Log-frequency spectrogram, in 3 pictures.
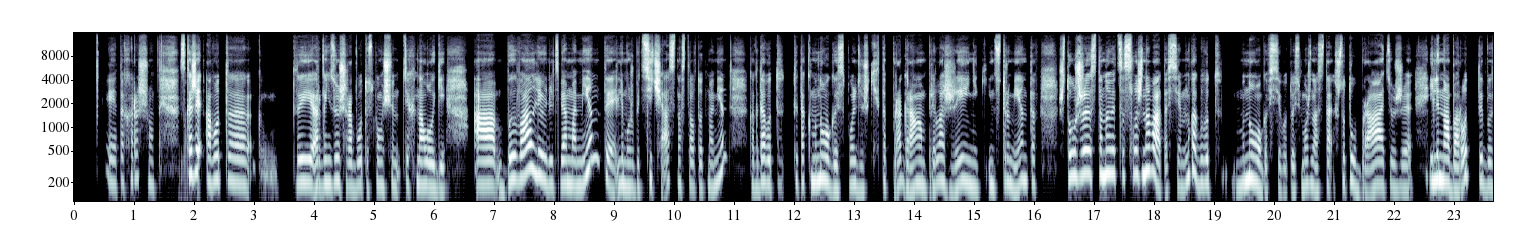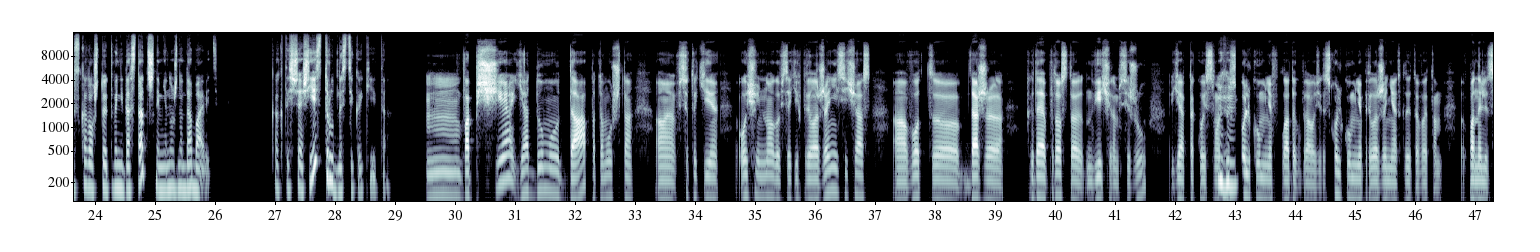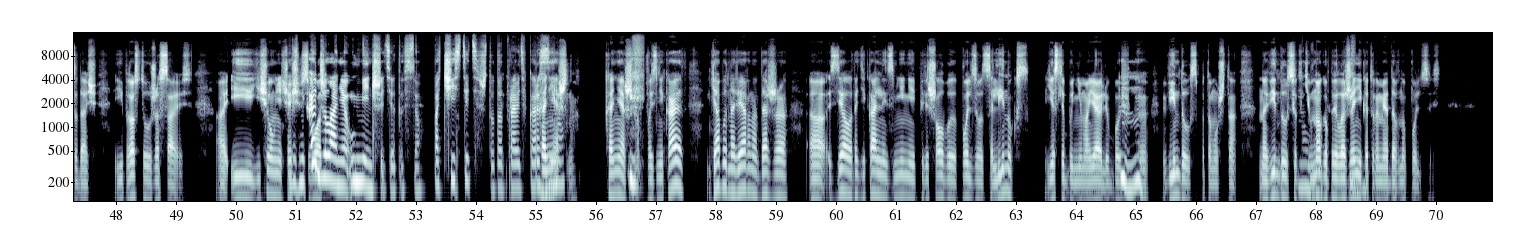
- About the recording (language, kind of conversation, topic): Russian, podcast, Как ты организуешь работу из дома с помощью технологий?
- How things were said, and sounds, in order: tapping; chuckle; chuckle; other background noise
